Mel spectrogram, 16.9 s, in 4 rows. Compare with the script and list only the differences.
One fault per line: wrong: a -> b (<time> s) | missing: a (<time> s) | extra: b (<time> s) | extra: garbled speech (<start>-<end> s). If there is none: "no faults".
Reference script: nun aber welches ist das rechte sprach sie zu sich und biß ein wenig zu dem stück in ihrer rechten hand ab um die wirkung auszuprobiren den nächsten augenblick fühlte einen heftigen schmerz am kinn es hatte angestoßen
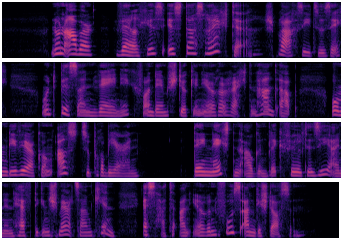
wrong: zu -> von (5.9 s)
extra: sie (12.4 s)
extra: an ihren fuß (14.9 s)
